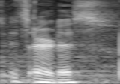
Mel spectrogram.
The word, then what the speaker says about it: Ertis: Next up is going to be Ertis. Right? Stress on the first syllable? – It's Ertis.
